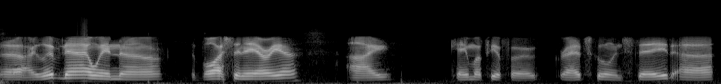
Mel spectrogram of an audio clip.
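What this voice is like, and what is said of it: New York accent. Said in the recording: “I'm trying to nail down your guest accent. I say he's from somewhere in Long Island ... I'm from actually Brooklyn, New York ... I can't shake some of the accent”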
